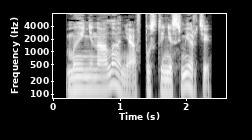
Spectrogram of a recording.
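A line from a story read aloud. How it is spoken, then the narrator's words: Calm objection. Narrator (Russian): спокойно возразил самурай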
